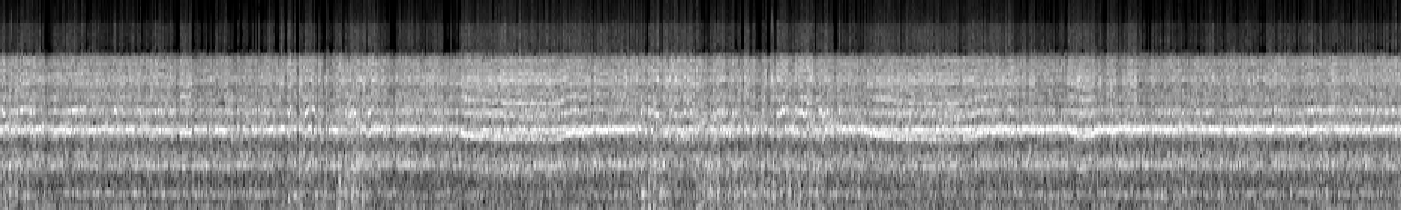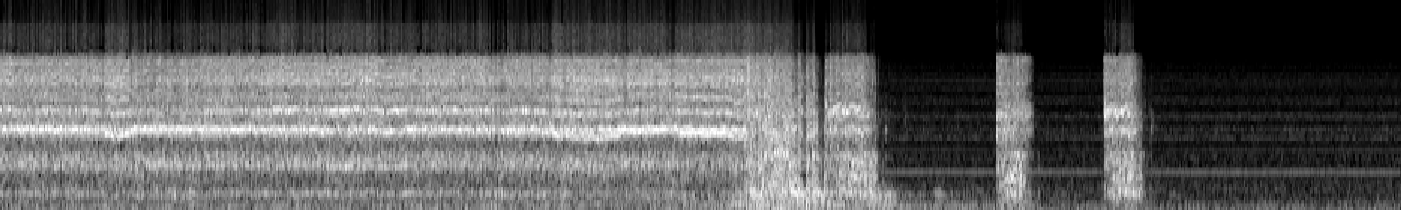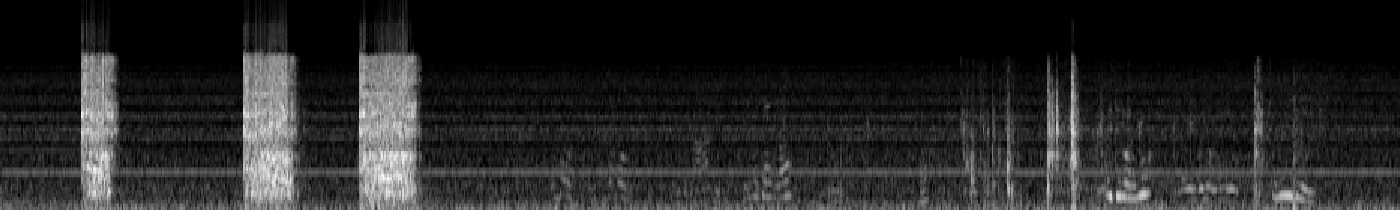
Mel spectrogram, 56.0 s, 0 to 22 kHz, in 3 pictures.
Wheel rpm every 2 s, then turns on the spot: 230, 230, 240, 220, 220, 230, 230, 230, 230, 230, 230, 230, 230, 220, 160, 40, 60, 0, 0, 30, 90, 60, 0, 0, 0, 0, 0, 0.
none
